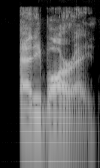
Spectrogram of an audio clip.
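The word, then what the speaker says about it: Adebawore: So if you're looking for a semi, it's Tommy Adibare. That is how you pronounce it. Is Aditamiwa Adibare. That is how you say it.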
